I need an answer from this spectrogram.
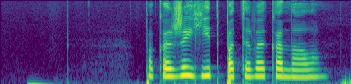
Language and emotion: Russian, neutral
